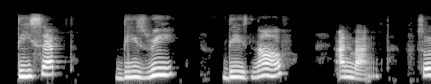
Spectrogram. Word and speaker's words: dix-sept: Then we have 17, which is pronounced as dix-sept.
